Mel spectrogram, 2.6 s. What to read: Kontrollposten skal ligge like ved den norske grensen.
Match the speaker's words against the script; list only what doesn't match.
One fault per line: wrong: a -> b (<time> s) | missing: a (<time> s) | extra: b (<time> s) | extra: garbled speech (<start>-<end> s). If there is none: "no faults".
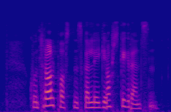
missing: like ved den (1.6 s)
